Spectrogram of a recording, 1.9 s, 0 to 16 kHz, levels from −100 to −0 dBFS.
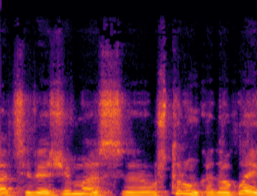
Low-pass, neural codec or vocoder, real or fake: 14.4 kHz; none; real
